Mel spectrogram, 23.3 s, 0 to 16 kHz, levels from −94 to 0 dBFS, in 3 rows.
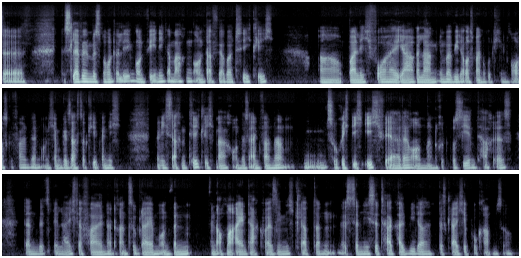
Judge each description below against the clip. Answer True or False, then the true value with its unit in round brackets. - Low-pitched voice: True (105 Hz)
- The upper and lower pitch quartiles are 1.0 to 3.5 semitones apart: True (2.4 semitones)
